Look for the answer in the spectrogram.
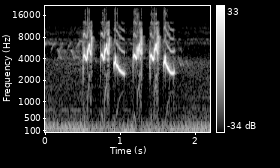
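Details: Cinereous tit (gelatik batu, gelatik wingko) giving a masteran song variation: six loud high notes, rising chirps alternating with longer downslurred whistles, delivered quickly in under a second and a half over a low background hum.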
